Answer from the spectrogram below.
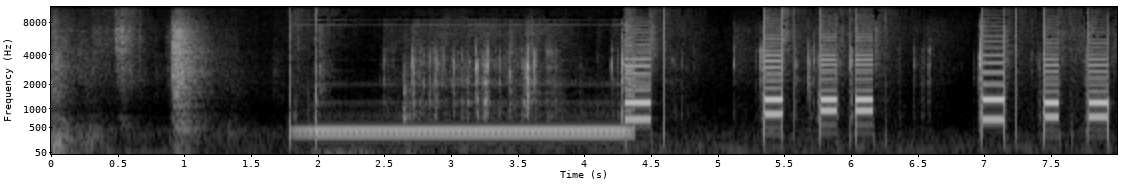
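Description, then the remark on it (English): A steady phone dial tone hums for a few seconds, then stops, followed by a quick run of short, bright touch-tone dialing beeps in uneven bursts as someone dials *67 to call McDonald's, clear with no talking. “it's supposed to be Star 67.”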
